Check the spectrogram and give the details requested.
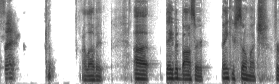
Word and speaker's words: Bossert: I oftentimes people will say Bossert instead of Bossert. So it's funny with that name, the first four letters, that's what people used to call me, but not pronounce boss. They used to call me boss.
